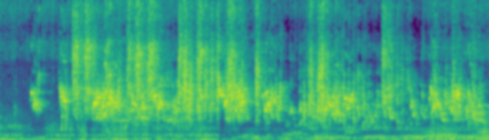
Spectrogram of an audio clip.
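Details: Pet parrot during its morning routine, uttering repeated bright chirps and short raspy squawks in rapid bursts over a faint low background hum.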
